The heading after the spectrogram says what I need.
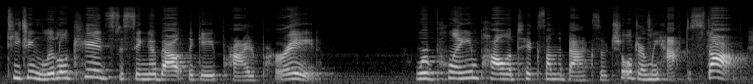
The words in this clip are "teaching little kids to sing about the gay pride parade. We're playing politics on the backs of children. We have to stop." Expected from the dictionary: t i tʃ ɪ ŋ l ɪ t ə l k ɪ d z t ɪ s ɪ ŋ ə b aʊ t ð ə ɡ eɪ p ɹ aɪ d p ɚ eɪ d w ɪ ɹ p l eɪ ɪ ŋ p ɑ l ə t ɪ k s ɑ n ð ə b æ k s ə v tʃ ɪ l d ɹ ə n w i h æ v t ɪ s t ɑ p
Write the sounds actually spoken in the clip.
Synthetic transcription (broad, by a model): t i tʃ ɪ ŋ l ɪ t l k ɪ d z t ɪ s ɪ ŋ ə b aʊ t ð ə ɡ eɪ p ɹ aɪ d p ɚ eɪ d w ɪ ɹ p l eɪ ɪ ŋ p ɑ l ə t ɪ k s n ð ə b æ k s ə v tʃ ɪ l d ɹ ə n w i h æ f t ɪ s t ɑ p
